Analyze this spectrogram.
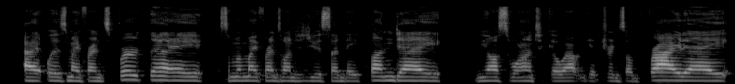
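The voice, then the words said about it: Husky, rough hungover voice. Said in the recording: “my voice sounds this sexy and alluring and mysterious ... I am so hungover. My voice sounds like”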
